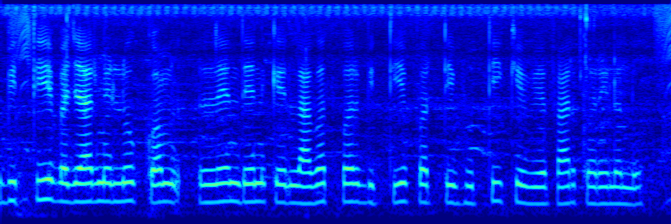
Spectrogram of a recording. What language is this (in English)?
Bhojpuri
